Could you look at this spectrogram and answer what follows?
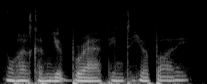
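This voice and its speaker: A woman yoga teacher leading a guided relaxation meditation in a gentle, unhurried way, often softening into a breathy near-whisper. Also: lowish voice, flat delivery, dry recording, dull audio.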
